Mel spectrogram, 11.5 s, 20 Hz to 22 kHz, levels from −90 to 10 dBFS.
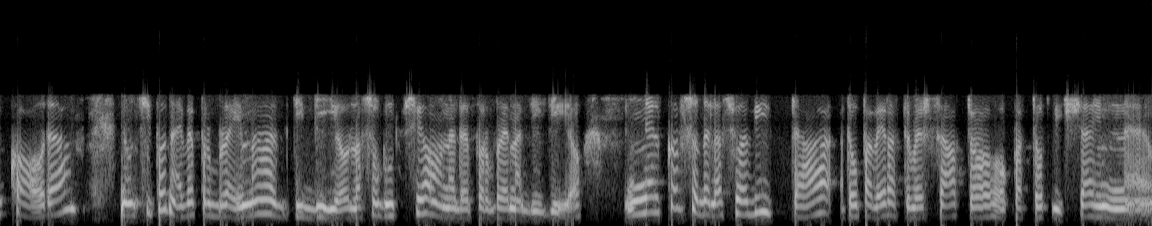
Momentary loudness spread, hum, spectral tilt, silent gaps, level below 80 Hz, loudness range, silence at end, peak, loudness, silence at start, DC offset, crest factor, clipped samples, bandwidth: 5 LU; none; -6.5 dB/octave; none; -66 dBFS; 1 LU; 0 s; -2 dBFS; -23 LUFS; 0 s; under 0.1%; 20 dB; under 0.1%; 4.7 kHz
